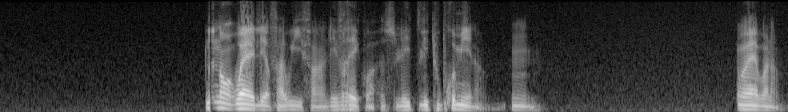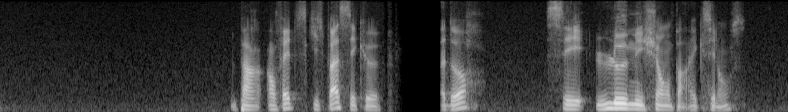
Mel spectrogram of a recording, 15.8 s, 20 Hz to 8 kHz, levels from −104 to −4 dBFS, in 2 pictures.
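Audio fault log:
11.72–11.78 s and 11.80–11.85 s, short concealed packet loss: right after "se passe c'est que", two back-to-back gaps of about 40 ms each get patched by stretching the last bit of sound, so you hear a quick smeary wobble twice rather than clean audio.
11.85–12.31 s, long network dropout: then the stream goes quiet for nearly half a second, most likely because the network stopped delivering. The stretched-out sound fades as a brief buzz, about 0.41 s of near silence follows, and the audio picks up again with that stretch simply gone.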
